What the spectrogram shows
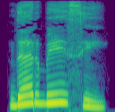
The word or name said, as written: ದರ್ಬೇಸಿ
